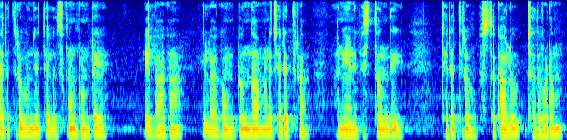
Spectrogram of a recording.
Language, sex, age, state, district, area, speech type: Telugu, male, 30-45, Andhra Pradesh, Nellore, urban, spontaneous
